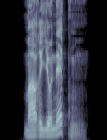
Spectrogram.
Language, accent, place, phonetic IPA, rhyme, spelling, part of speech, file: German, Germany, Berlin, [maʁioˈnɛtn̩], -ɛtn̩, Marionetten, noun, De-Marionetten.ogg
- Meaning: plural of Marionette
